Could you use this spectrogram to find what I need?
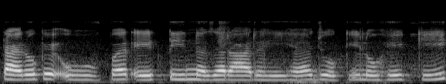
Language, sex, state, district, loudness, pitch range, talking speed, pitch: Hindi, female, Chandigarh, Chandigarh, -18 LUFS, 205-225 Hz, 175 wpm, 215 Hz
